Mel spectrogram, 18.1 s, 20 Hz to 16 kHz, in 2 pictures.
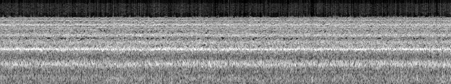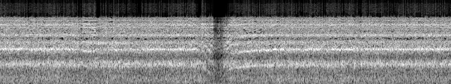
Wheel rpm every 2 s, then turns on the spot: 230, 240, 230, 230, 230, 230, 180, 220, 240.
none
